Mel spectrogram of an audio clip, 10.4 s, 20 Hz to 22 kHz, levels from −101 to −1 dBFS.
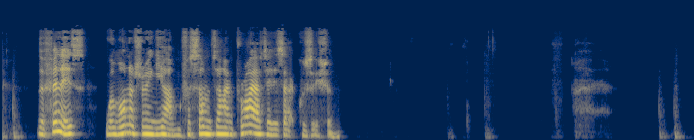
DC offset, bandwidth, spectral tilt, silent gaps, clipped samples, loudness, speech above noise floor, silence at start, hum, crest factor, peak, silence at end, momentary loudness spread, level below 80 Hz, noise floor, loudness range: under 0.1%; 9.6 kHz; -5 dB/octave; none; under 0.1%; -19 LUFS; over 72 dB; 0.2 s; none; 20 dB; -2 dBFS; 5.35 s; 15 LU; -70 dBFS; under -90 dBFS; 17 LU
